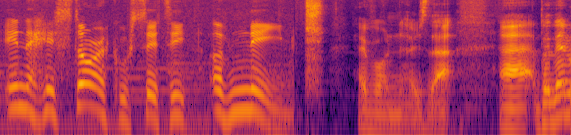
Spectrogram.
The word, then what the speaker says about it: Nîmes: The Vuelta España kicked off on Saturday with a team time trial around Nîmes in France, or Nîmes, as I've been told it's pronounced in the comments section.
